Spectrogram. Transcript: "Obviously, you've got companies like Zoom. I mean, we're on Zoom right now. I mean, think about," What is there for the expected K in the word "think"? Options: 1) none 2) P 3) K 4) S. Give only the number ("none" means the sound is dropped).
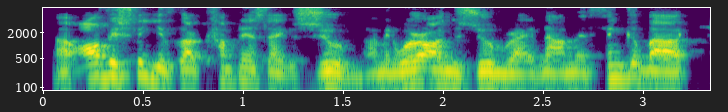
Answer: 3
